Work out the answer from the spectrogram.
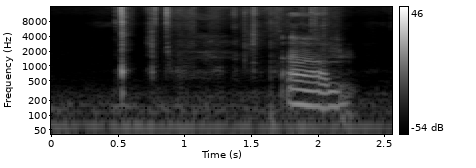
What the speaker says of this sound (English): So I can get in here with my scissors.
